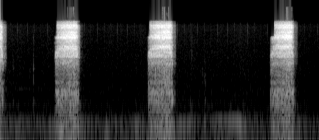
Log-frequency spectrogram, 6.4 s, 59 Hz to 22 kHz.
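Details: Barn owl owlet in a wild nest box at 8:39 pm on 7 May 2023, swallowing a rabbit whole; evenly spaced breathy, harsh hisses roughly every two seconds against a quiet background with a faint low hum.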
